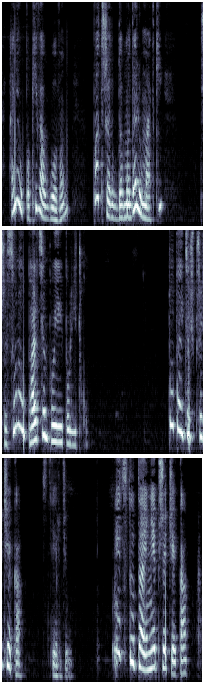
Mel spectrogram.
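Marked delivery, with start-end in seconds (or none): 10.3-11.8 short, sharp, curt, brusque delivery. Answering an angel inspecting a model of a mother, curtly cutting him off. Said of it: "uciął krótko pan".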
